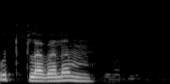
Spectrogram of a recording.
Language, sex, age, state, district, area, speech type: Sanskrit, male, 18-30, Odisha, Mayurbhanj, rural, read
